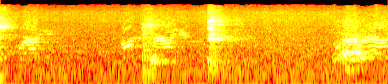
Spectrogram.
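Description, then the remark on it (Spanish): A hooded person with a bag over the head cries and whimpers in short, wavering sobs that come in uneven bursts over a steady background hiss, somewhat muffled. “Y está llorando.”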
